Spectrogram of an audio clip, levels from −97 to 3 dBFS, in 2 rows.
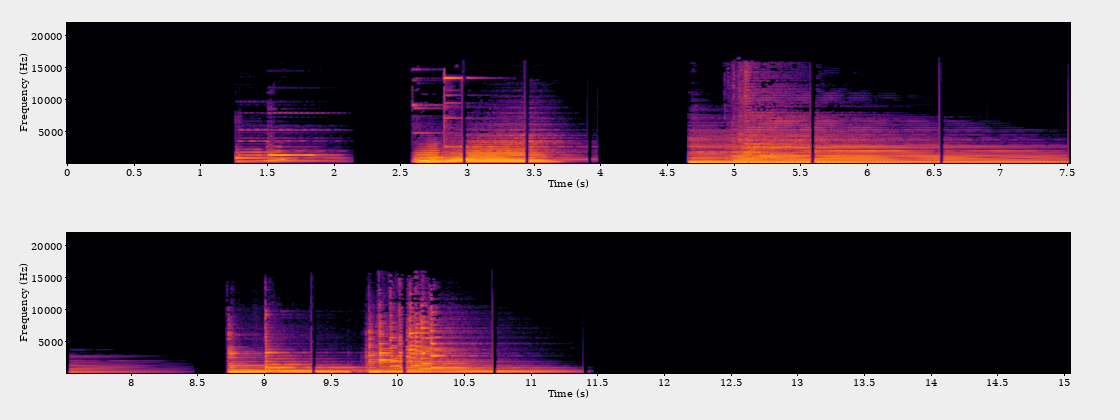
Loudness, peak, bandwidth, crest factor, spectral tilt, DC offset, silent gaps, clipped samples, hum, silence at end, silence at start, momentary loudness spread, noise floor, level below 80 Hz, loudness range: -20 LUFS; -4 dBFS; 15 kHz; 18 dB; -4.5 dB/octave; under 0.1%; 2.14-2.57 s, 3.98-4.64 s, 8.47-8.70 s; under 0.1%; none; 3.7 s; 1.25 s; 16 LU; -50 dBFS; -66 dBFS; 6 LU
